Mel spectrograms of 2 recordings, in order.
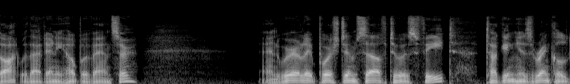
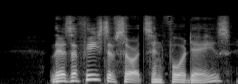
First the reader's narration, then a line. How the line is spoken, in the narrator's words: she said brightly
